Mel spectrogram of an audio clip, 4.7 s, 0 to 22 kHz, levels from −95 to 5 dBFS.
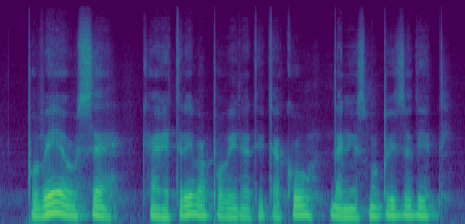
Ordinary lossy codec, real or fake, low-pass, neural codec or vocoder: none; fake; 19.8 kHz; autoencoder, 48 kHz, 32 numbers a frame, DAC-VAE, trained on Japanese speech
